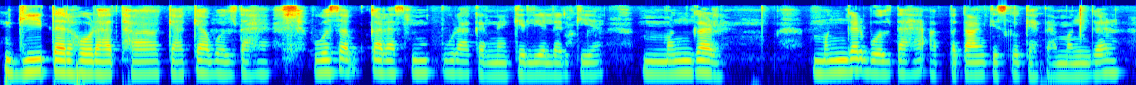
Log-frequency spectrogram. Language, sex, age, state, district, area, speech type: Urdu, female, 18-30, Bihar, Khagaria, rural, spontaneous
